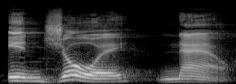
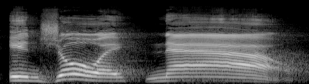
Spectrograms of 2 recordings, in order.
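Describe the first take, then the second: First: It is said at normal volume. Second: It is very loud with a long 'now'.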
